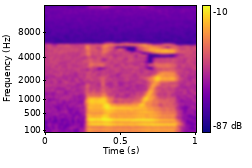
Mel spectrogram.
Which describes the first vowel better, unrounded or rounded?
rounded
